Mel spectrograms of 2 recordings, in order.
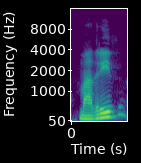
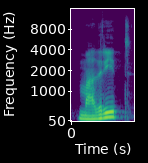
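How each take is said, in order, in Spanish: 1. La D final suena como una D. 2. La D final suena como una T. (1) "realmente lo correcto, si estás aprendiendo el idioma, es pronunciar Madrid" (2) "podría pronunciarse como sonido T"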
